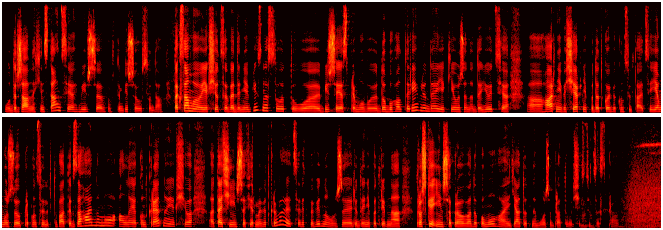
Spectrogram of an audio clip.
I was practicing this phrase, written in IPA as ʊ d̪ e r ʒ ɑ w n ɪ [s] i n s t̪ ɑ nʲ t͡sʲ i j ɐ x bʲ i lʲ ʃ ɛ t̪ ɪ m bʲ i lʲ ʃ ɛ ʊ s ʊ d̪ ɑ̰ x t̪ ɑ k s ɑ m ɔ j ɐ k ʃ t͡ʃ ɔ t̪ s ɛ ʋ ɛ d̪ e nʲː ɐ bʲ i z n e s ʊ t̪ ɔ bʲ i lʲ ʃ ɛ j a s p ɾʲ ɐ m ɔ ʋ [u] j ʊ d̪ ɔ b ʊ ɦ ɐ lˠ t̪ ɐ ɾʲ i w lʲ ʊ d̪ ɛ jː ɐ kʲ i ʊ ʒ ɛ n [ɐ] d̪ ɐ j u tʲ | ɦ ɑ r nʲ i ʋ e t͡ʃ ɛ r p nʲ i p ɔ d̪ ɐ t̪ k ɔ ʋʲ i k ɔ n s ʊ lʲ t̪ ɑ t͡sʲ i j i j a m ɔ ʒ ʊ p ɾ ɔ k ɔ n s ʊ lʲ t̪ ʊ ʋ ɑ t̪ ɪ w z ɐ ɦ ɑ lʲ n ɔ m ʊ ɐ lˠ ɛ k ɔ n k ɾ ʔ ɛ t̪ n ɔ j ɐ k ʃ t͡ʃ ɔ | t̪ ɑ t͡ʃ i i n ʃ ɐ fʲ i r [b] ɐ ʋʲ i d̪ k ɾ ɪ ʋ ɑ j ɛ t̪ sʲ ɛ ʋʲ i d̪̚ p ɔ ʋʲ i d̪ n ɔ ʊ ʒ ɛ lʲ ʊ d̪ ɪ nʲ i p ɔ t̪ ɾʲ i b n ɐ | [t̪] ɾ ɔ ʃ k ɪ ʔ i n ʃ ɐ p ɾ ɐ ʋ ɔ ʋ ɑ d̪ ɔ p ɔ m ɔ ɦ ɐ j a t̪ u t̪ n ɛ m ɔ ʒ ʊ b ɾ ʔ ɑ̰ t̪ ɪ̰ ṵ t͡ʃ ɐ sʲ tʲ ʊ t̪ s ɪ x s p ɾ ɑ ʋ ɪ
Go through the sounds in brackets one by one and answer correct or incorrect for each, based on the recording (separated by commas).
incorrect, incorrect, correct, incorrect, correct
